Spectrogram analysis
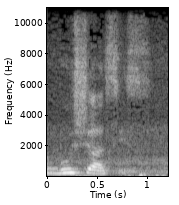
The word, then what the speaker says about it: bourgeoisie: So, the third estate consisted of the peasants, workers and the bourgeoisie. B-O-U-R-G-E-O-I-S-I-E. You should pronounce it as bourgeoisie.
